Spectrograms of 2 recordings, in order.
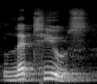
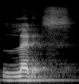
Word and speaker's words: lettuce: i know the spelling looks like it's let's use but it's not it's lettuce and since we're talking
